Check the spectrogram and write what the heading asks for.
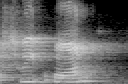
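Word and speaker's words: Zui Quan: How do you pronounce Z-U-I? – It's Shui? – Shui? Yeah, Shui Quan.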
